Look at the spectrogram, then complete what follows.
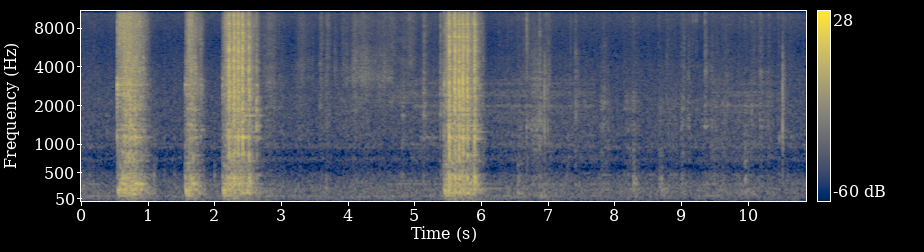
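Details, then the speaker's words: Serviced 3-thread overlocker (GM C1D) sewing thin fabric and running without fabric: short even bursts of fast bright stitching, no knocking; healthy run, whereas dense denim brings knocking from a loose upper knife with play. "обратите внимание я шью тонкий материал и без материала значит машина строчек хорошо по звуку слушайте"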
